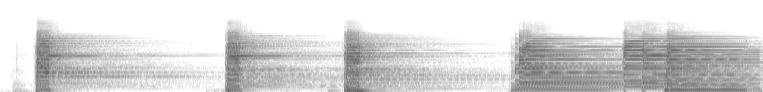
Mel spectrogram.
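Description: Electric guitar through a Headrush Spring Guru spring reverb pedal: four struck chords, each ringing out with a splashy, drippy spring tail that decays slowly, the last two hit in quick succession.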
